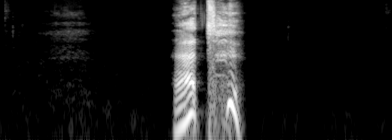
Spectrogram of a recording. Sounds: Sneeze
